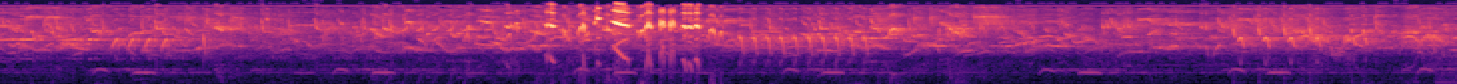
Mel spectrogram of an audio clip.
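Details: Dunnock song from Côtes d'Armor, a fast jingling warble of high, thin notes repeated in short phrases, loudest in a burst near the middle, over a faint low repeating melodic background.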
